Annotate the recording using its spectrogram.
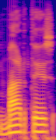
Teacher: Aquí era pared, el acento estaba en la última, aquí es martes, el acento está en la penúltima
